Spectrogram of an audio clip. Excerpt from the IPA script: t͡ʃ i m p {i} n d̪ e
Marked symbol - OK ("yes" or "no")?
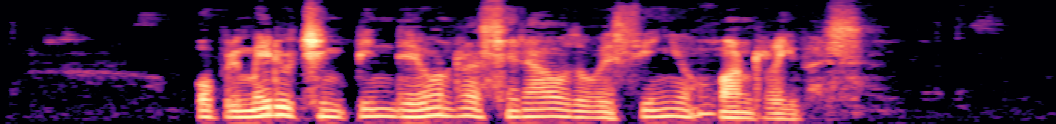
yes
